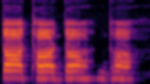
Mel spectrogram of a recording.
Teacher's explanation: हमारी जीभ दांतों में टच करती है। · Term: दंत व्यंजन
